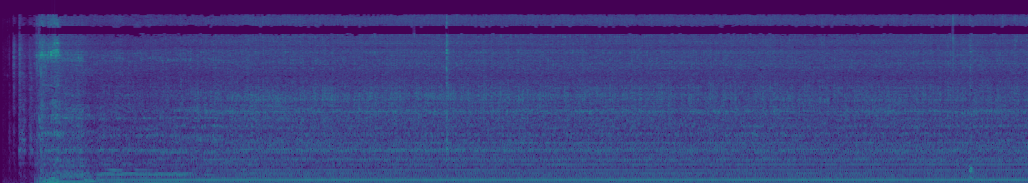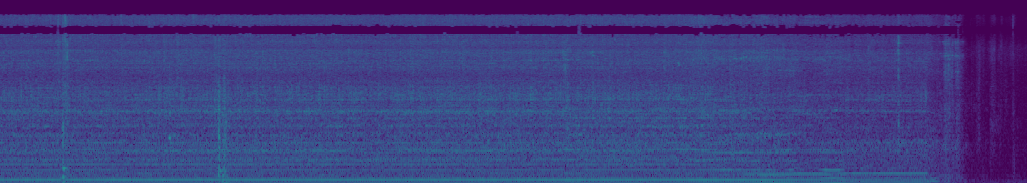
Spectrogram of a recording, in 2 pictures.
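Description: A John Deere compact tractor's diesel engine running steadily, louder for a moment about a second in, then shutting off just before the end. A few light knocks come midway as logs are rolled off the loader forks.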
